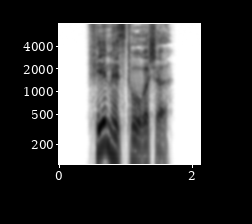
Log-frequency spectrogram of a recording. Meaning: inflection of filmhistorisch: 1. strong/mixed nominative/accusative feminine singular 2. strong nominative/accusative plural 3. weak nominative all-gender singular
- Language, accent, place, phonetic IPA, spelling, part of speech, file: German, Germany, Berlin, [ˈfɪlmhɪsˌtoːʁɪʃə], filmhistorische, adjective, De-filmhistorische.ogg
